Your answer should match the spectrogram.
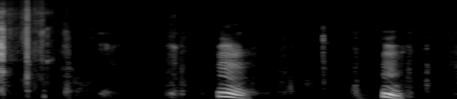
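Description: A loud, crisp crunch of biting into a Pixie Crunch apple, followed by quieter chewing and a couple of short, drawn-out hums from the person eating.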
